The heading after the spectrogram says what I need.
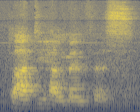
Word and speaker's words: Platyhelminthes: e s it's very long and it is pronounced as platyhelminthus okay so let's talk about platyhelminthes number one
